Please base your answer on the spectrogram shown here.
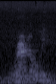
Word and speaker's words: Renly: Renly. Renly. Okay. Yeah. I'm gonna forget that in 3 minutes. So, no, wait, it rhymes with memory, Oh.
